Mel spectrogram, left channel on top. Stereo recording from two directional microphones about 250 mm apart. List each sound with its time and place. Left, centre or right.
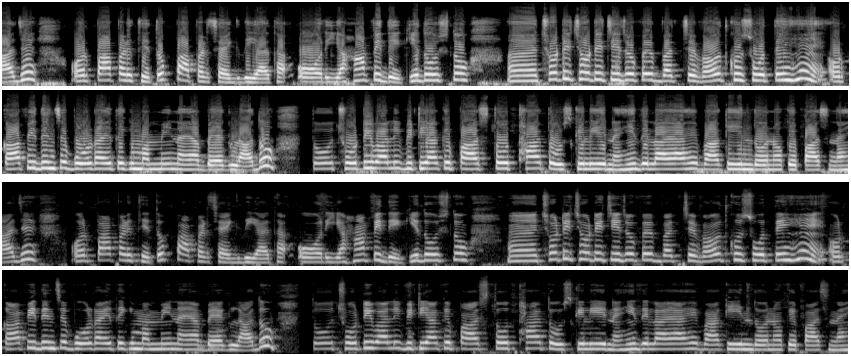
0.0 s a woman's voice: left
